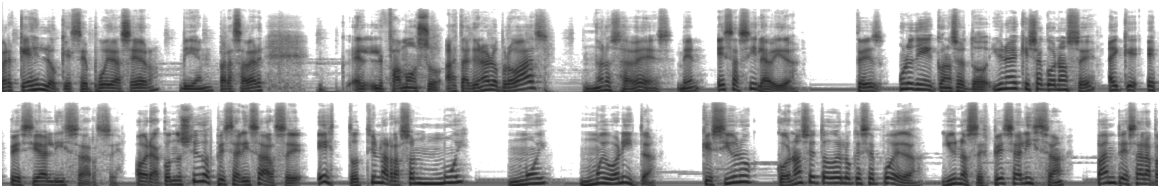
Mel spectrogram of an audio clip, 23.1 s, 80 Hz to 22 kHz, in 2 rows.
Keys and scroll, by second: 10.6-14.4 typing, 12.8 Escape, 18.6 Escape, 19.1-23.1 typing.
